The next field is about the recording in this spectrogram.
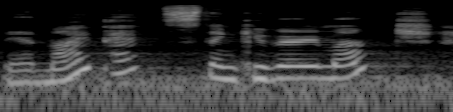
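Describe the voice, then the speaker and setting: A woman's voice: on the high side, big pitch swings, a little slow, a little hiss or hum. A woman playing a scheming, mocking villainous empress in an audio drama. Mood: taunting. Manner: taunting, sing-song, petulant. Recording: reverberant room, faint ambience.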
